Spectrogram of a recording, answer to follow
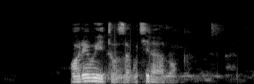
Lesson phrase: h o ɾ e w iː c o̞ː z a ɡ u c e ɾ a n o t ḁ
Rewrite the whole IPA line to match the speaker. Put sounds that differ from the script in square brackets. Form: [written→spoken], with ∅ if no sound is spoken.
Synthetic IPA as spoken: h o ɾ e w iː [c→t] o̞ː z a ɡ u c [e→i] ɾ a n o [t→k] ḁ

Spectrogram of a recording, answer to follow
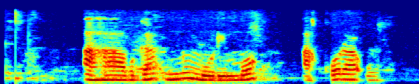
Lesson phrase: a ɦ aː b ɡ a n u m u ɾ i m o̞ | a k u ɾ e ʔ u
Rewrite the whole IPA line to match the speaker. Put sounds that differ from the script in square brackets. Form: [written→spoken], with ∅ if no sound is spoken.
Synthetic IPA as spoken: a ɦ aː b ɡ a n u m u ɾ i m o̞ | a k [u→o] ɾ [e→a] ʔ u

